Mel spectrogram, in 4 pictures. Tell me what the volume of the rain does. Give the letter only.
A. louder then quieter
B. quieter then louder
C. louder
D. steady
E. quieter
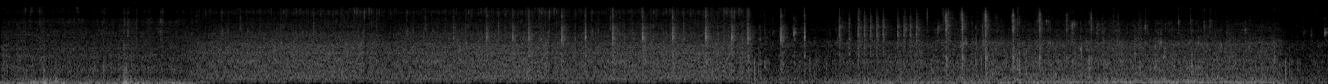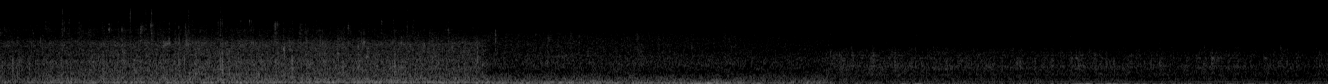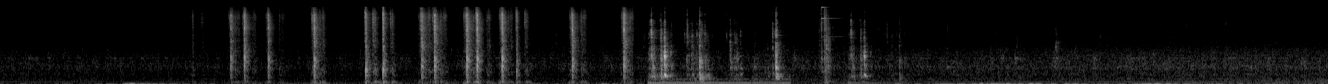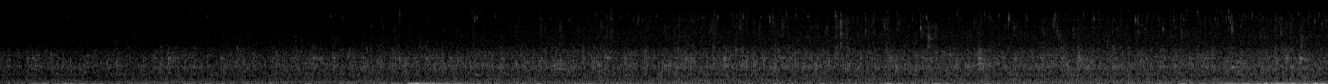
B.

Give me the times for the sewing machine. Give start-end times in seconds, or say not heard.
not heard.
